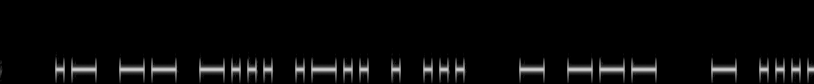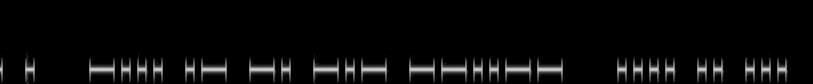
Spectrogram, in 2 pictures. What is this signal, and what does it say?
Morse code, heard as a keyed tone, about 16 wpm, 700 Hz. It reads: AMBLES TO THE BANK, HIS
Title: Pangram Challenge v2 - 15wpm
